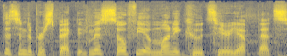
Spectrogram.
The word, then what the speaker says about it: Money-Coutts: let me put this into perspective Miss Sophia money Coots here yep that's how you say her name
